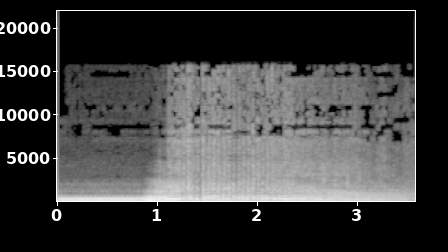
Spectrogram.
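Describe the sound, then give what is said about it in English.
A stick-shift drag car with an ESS setup and a 100 millimeter pulley holds a steady, buzzing rpm on a two-step in the heat, then the clutch drops and it launches hard and loud, the engine note climbing, then falling as it pulls away. No talking. “And I love that he leaves on a two step and straight dumps the clutch.”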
